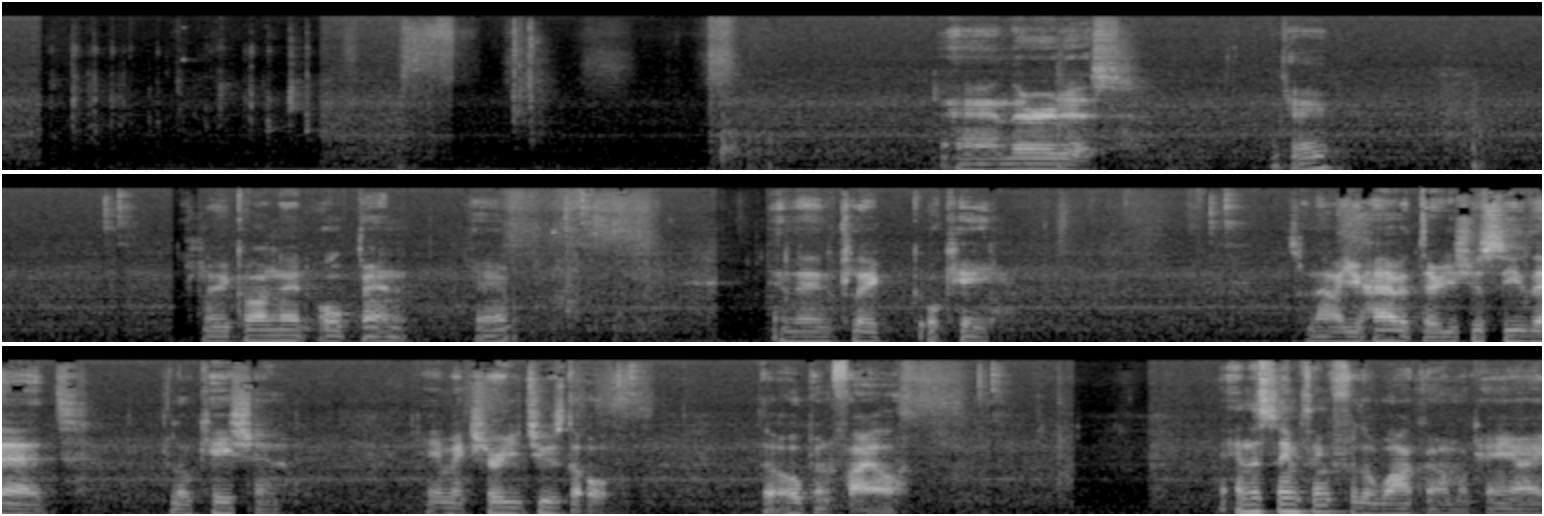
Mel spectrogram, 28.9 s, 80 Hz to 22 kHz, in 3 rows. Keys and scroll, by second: 0.2-2.3 typing, 3.2 Return.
